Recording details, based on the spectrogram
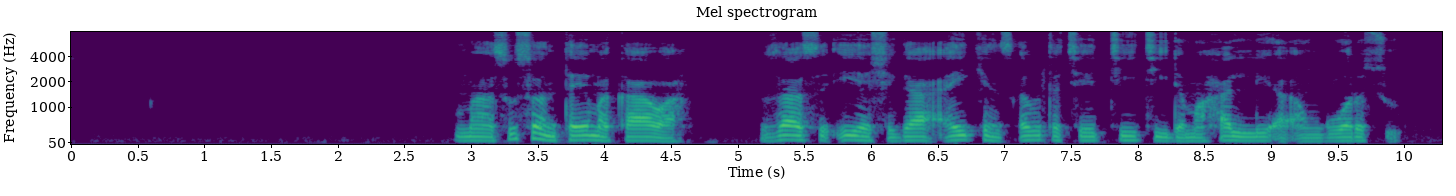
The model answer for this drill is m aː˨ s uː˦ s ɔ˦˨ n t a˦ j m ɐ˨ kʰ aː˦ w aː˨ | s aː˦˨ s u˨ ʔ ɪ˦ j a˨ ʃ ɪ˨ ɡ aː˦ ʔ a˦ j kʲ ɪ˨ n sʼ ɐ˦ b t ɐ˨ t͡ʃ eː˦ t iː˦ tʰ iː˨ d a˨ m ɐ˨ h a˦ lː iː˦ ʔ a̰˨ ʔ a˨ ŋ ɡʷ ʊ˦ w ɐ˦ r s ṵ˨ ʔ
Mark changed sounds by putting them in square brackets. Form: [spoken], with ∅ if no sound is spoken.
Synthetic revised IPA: m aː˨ s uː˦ s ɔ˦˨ n t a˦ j m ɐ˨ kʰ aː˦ w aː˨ | [z] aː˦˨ s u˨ ʔ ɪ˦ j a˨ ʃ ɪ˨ ɡ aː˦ ʔ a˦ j kʲ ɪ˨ n sʼ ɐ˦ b t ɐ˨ t͡ʃ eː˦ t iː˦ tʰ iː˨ d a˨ m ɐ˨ h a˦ lː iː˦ ʔ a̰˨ ʔ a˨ ŋ ɡʷ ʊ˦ w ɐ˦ r s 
